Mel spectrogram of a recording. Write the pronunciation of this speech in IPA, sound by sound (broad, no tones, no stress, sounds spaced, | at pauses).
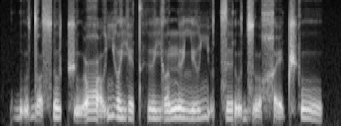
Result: ɠ ṵ d ɔ̰ s ɾ u t͡ʃ ṵ ʕ ɔ̰ ʎ ɤ j e t̪ʰ ɨ j ɤ n ɨ lʲ u ʎ ṵ t͡s ɨ ɾ ṵ d͡z ṵ χ ḛ t͡ʃʼ u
